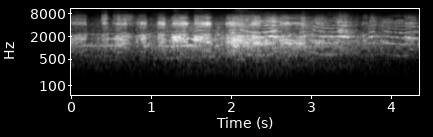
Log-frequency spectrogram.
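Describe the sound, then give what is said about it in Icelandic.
A colony of seabirds calls, with raucous squawks and honks overlapping into a continuous, fairly faint chorus. The calls stay steady in level, and no voices are heard. “að þó svo fyrir okkur hljómi eins og allir þessir fuglar gargi á nákvæmlega sama hátt, þá eru sjófuglar færir að þekkja rödd og allra minnsta blæbreiðamun í rödd unga sína innan þessa sinfóníu fuglasöngu.”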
